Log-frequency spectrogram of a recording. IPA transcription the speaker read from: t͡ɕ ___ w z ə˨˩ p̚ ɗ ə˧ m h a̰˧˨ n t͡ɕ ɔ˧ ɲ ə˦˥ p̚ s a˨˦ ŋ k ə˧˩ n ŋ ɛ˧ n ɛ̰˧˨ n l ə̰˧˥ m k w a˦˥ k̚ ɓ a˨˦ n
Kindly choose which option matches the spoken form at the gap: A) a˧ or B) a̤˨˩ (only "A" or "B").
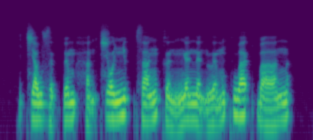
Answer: A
